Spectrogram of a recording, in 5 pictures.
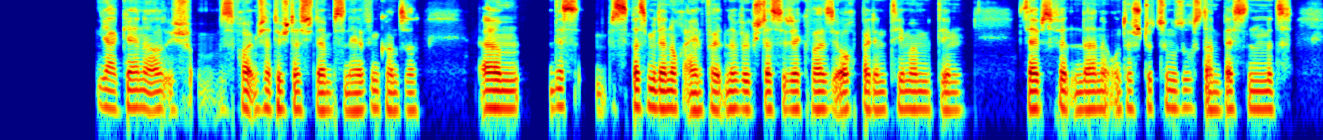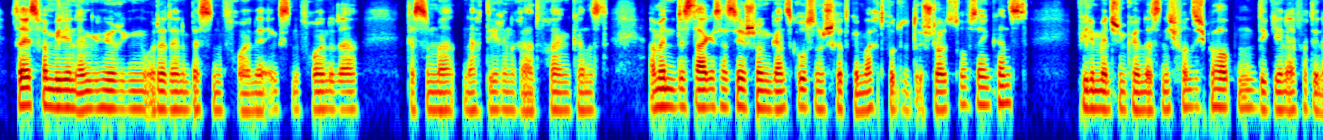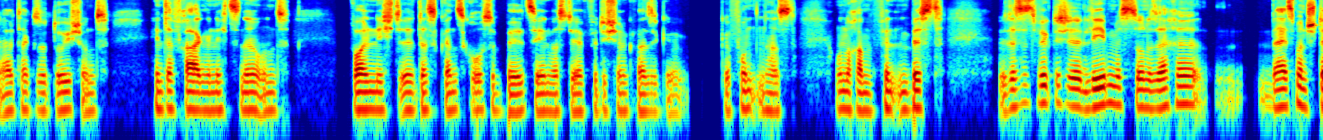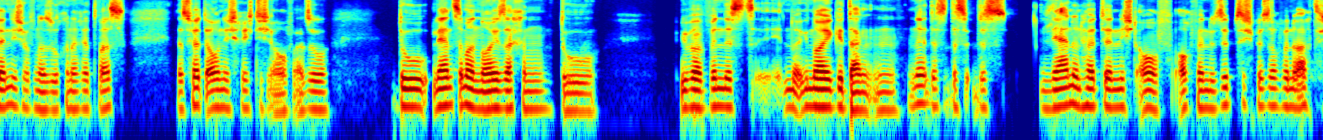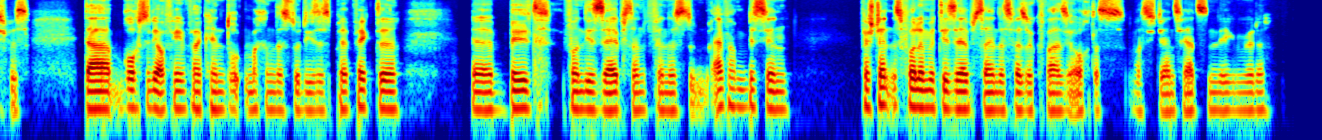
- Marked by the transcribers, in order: other noise
- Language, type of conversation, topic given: German, advice, Wie kann ich alte Muster loslassen und ein neues Ich entwickeln?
